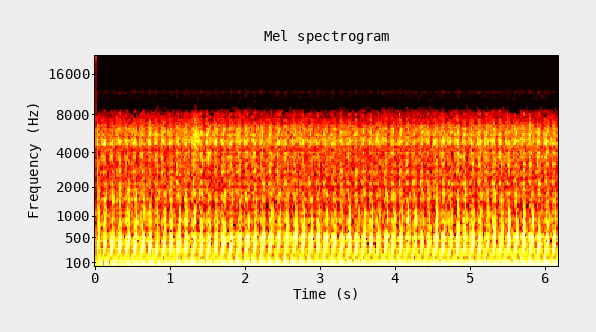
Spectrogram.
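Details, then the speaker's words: 2019 VW Jetta 1.4T after installing APR performance coil packs: smooth, even hum holding steady with no misses or idle issues, slight crack to the exhaust; running normally. "so it definitely has a crack to it nothing obnoxious though where it sounds like somebody's shooting an ak"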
